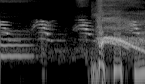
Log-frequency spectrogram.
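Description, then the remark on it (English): A pet cat meows several times, the calls growing louder and ending in a long, drawn-out, wavering yowl with a rough, noisy edge. No one speaks. “My cat. A furry ball of joy and power.”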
